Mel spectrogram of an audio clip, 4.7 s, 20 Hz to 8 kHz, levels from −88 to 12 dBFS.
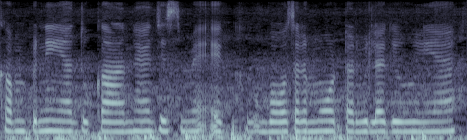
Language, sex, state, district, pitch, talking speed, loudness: Hindi, female, Uttar Pradesh, Shamli, 210 Hz, 165 wpm, -17 LUFS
